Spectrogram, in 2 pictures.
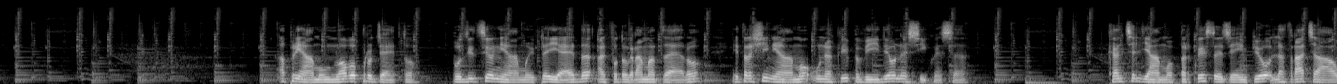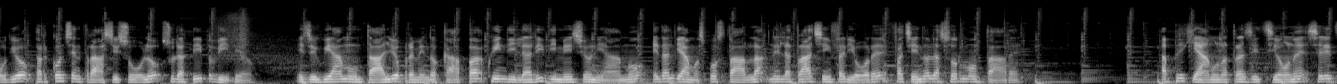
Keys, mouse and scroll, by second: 0.0 scroll up 5, 0.3-3.4 drag, 3.8-6.6 drag, 8.0 click, 9.0 x, 10.7-12.3 ctrl+middle drag, 12.3-15.3 drag, 15.9 click, 17.2 k, 17.9 click, 18.4-22.0 drag, 22.4-25.3 drag, 25.3 shift+b.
